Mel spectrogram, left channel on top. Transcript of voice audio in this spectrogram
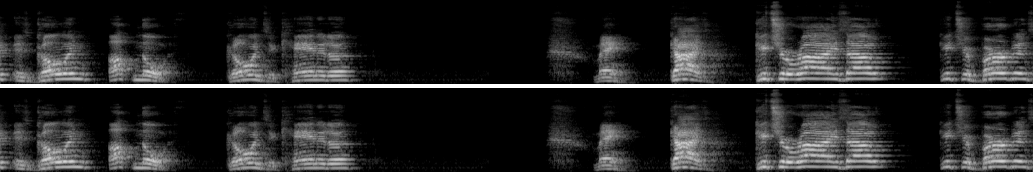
is going up north. Going to Canada. Man. Guys, get your ryes out. Get your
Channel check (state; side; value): identical; both; correlation 1.00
